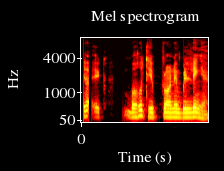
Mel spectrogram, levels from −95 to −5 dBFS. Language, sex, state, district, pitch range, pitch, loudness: Hindi, male, Bihar, Jahanabad, 120-125 Hz, 120 Hz, -27 LUFS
